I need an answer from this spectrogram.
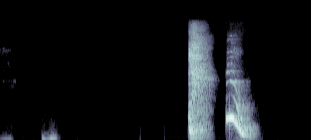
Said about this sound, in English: since I sneezed on it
